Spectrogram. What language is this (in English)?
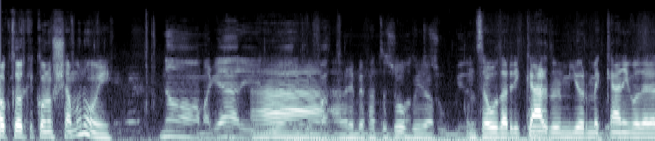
Italian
